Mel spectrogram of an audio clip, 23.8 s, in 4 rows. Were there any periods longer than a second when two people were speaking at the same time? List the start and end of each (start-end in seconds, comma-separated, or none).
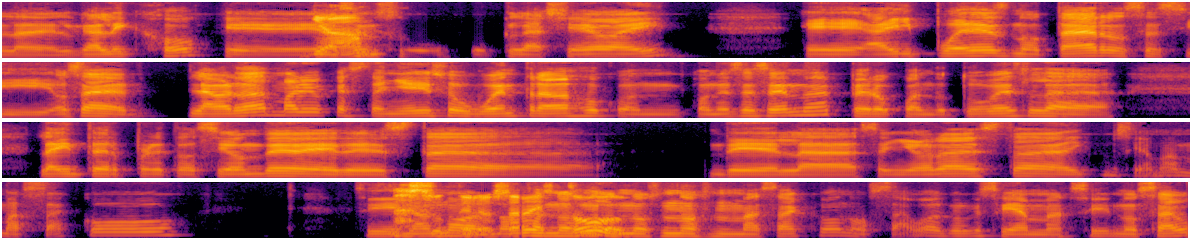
19.8-21.0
